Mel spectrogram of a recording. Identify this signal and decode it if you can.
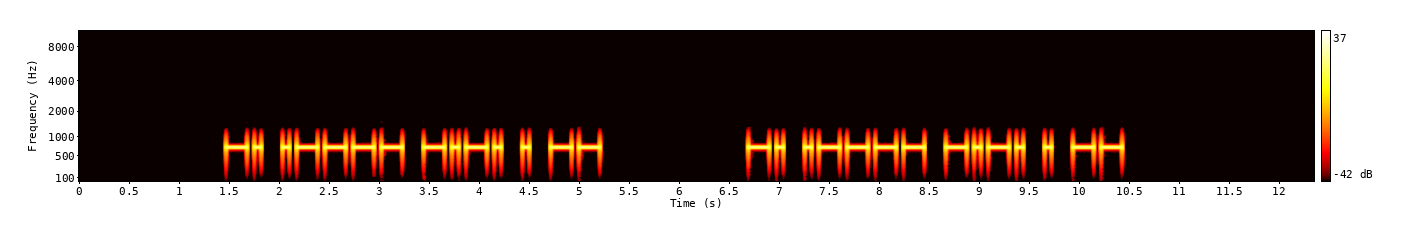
Morse code, heard as a keyed tone, about 17 wpm, 700 Hz. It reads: N1CEM N1CEM
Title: USA Call Signs - 5 Characters - Repeated 2x - 17wpm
